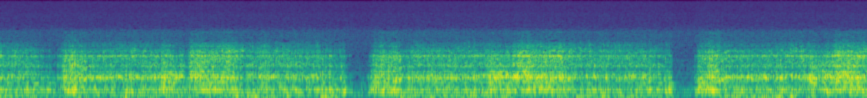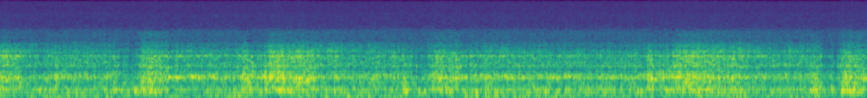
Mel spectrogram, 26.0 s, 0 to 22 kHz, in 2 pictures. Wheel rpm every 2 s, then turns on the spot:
140, 140, 130, 150, 170, 120, 160, 160, 150, 160, 200, 170, 160.
18-20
